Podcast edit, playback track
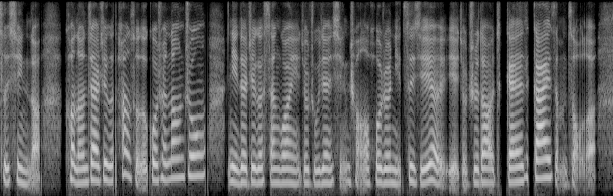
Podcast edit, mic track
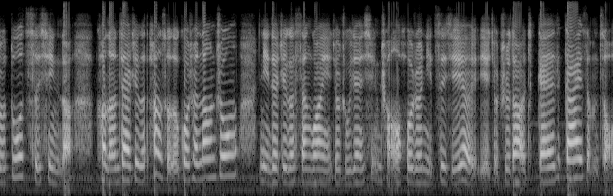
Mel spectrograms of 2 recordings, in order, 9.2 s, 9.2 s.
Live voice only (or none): none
